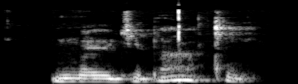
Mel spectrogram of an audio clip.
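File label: "venomous", British English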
